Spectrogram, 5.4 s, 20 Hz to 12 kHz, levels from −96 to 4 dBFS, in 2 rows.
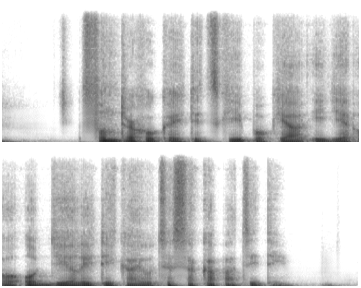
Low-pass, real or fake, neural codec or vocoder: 10.8 kHz; fake; codec, 24 kHz, 0.5 kbps, DualCodec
